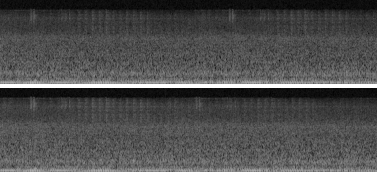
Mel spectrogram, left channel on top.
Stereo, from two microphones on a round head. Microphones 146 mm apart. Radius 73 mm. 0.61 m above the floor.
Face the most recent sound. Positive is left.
No sound to turn to.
